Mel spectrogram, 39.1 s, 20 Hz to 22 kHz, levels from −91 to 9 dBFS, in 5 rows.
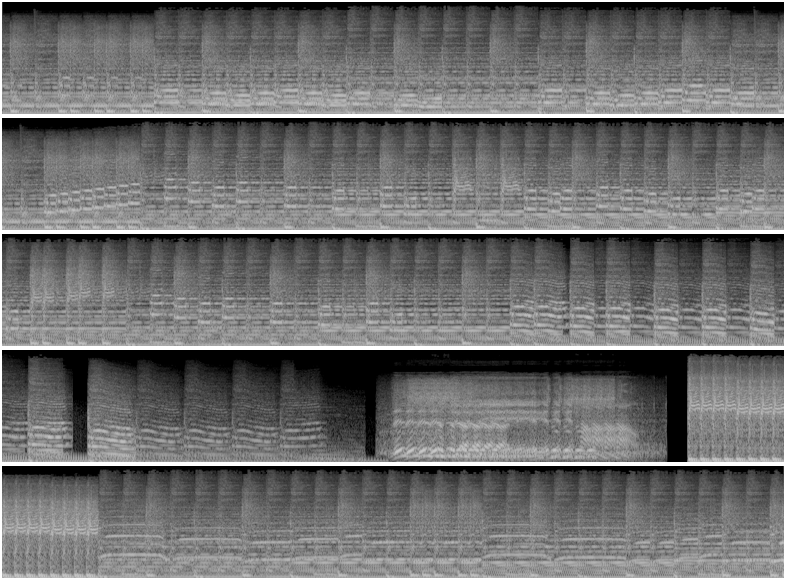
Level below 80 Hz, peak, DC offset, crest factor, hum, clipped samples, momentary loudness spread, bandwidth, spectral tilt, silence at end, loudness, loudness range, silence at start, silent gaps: -28 dBFS; -2 dBFS; 1%; 18 dB; none; under 0.1%; 6 LU; 19 kHz; -4 dB/octave; 0 s; -18 LUFS; 6 LU; 0 s; 30.11-30.32 s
